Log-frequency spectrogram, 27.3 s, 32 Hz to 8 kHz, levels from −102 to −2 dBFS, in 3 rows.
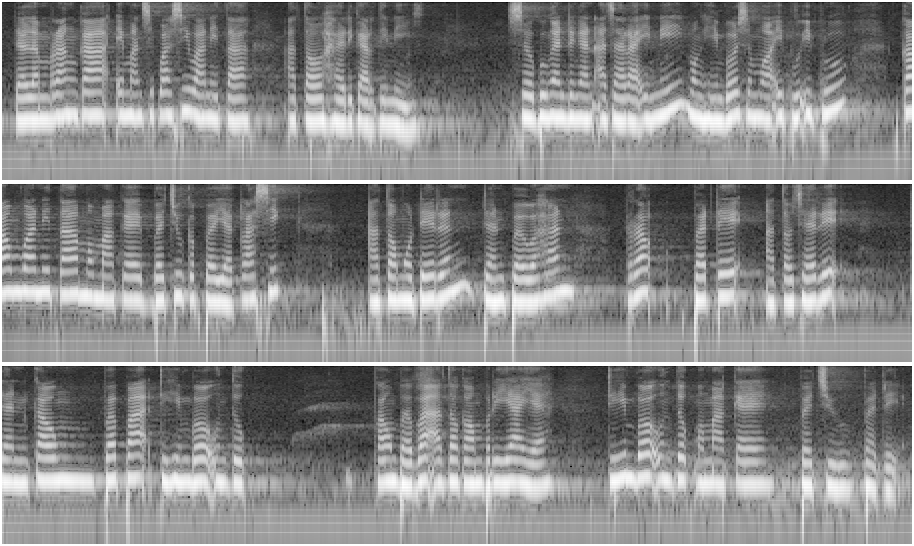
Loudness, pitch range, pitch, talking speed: -15 LUFS, 205-245 Hz, 220 Hz, 95 wpm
